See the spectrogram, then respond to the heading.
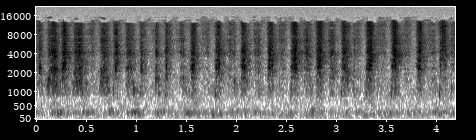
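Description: A wooden stylus scratches a lemon shape into a black-coated scratch art paper page. It makes quick, bright, papery scraping strokes in a steady rhythm of about four per second. Each stroke is short and dry, with no ring.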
